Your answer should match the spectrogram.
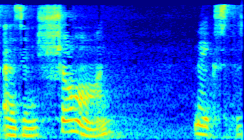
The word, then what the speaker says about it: Sean: Sean lahen no quail is the s in Sean broad or Slender well it's followed by an e and the broad vowels the Slender vowels Quail or E and I so the S and Sean is Slender or quail so the pronunciation of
